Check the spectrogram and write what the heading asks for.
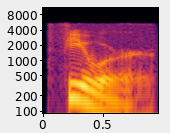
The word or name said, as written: fewer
